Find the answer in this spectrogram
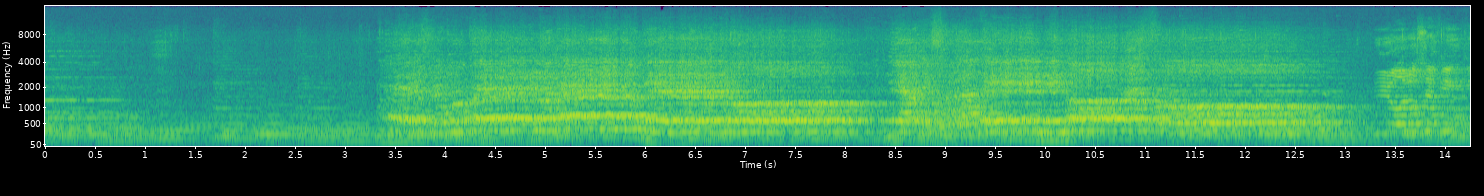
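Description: A rondalla performing: a mixed choir sings full sustained chords, backed by the group's plucked-string instruments. A quieter passage opens, then the whole choir comes in loudly about three seconds in, with a brief dip past the middle.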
